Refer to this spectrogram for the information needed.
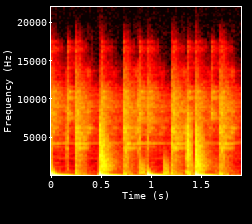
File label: swingdoor; Zero-G Deep House; 125bpm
